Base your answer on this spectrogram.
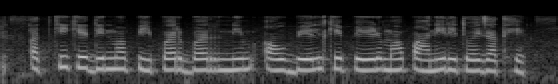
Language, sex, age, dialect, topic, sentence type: Chhattisgarhi, female, 18-24, Eastern, agriculture, statement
